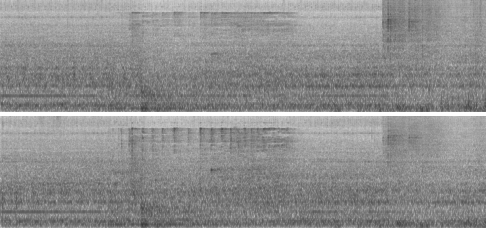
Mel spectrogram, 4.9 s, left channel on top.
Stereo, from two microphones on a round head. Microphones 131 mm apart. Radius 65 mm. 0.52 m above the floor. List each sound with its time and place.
1.1 s keys jangling: 40° right (ahead or behind), 1.5 m; by 3.2 s 80° right, 2 m
3.8 s chewing: 40° left (ahead or behind), 1.9 m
